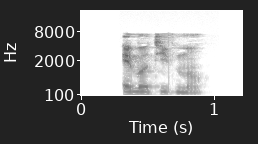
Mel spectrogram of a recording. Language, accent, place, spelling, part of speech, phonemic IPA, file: French, France, Lyon, émotivement, adverb, /e.mɔ.tiv.mɑ̃/, LL-Q150 (fra)-émotivement.wav
- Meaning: emotively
